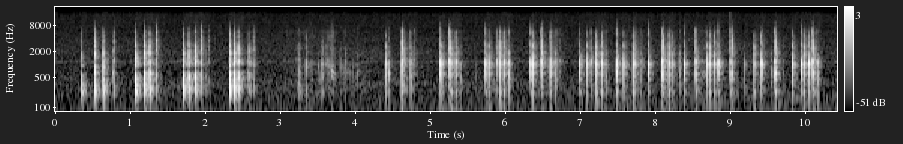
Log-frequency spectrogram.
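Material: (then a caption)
Cardboard. Long nails tap and scratch the front and edges of a small, dark, printed cardboard tarot card deck box that stays closed. Quick, dry, hollow clicks come in rapid clusters, with a softer scratchy stretch around the fourth second. A steadier run of crisp taps follows, each dying away almost instantly.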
